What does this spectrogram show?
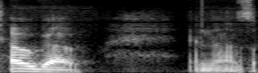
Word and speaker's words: Togo: Could you spell it for me?" T O G O. I was like, "Toggo." She's like, "Toggo."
